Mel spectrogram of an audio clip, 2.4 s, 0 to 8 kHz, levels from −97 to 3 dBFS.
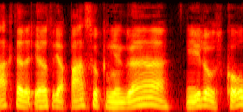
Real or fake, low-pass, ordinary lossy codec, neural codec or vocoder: fake; 7.2 kHz; AAC, 48 kbps; codec, 16 kHz, 1 kbps, FunCodec, trained on Chinese and English, 50 frames a second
